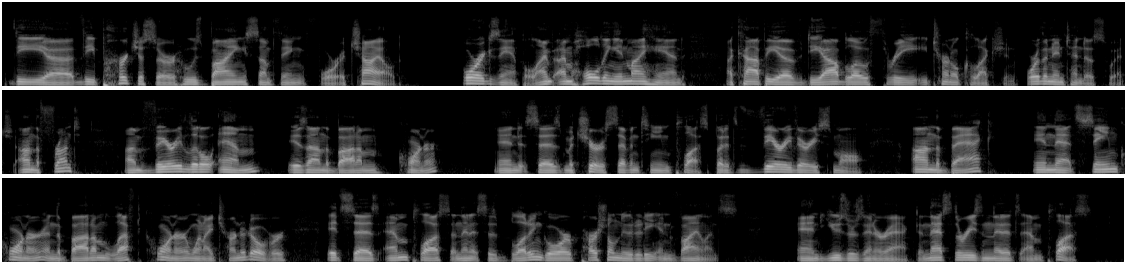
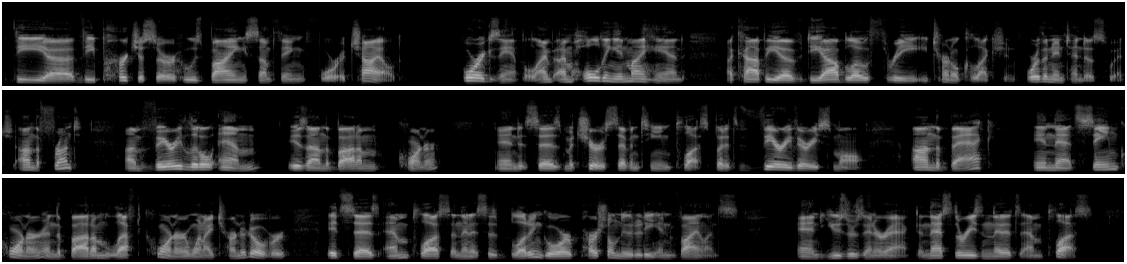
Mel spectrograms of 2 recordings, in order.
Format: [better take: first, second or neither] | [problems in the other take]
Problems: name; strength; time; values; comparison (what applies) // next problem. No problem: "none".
first | thin; very; fading below 300 Hz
